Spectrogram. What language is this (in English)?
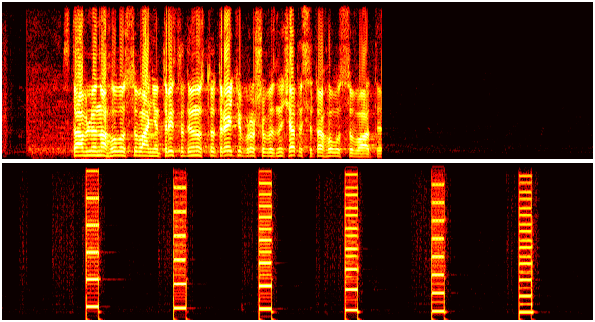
Ukrainian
